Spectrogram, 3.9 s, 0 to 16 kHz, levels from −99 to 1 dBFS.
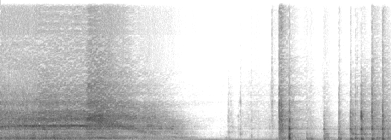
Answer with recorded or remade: remade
